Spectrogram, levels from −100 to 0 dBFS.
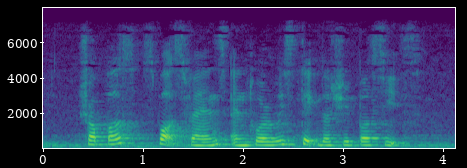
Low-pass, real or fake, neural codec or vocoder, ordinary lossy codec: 7.2 kHz; fake; codec, 16 kHz, 16 kbps, FreqCodec, larger model; AAC, 32 kbps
